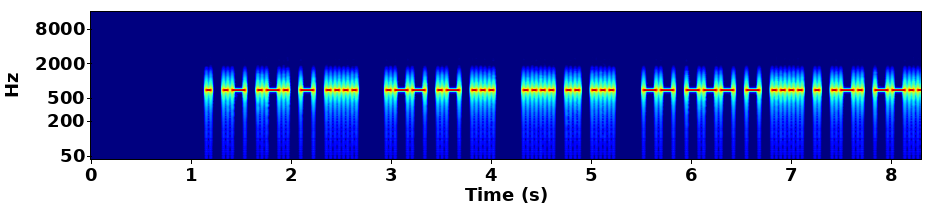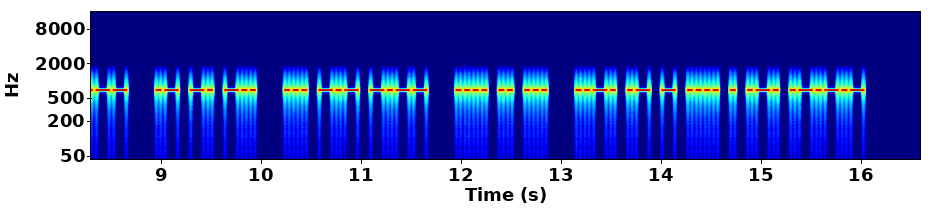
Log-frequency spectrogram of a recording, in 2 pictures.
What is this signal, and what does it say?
Morse code, heard as a keyed tone, about 28 wpm, 700 Hz. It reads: EARTH WAS HIS MOTHER, AND SKY HIS FATHER.
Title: Sentences from Top 1200 Words 28wpm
